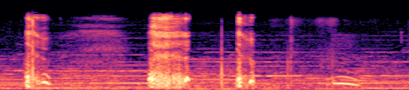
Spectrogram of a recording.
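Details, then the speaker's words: Child who says she feels unwell gives three short coughing bouts, each two sharp bursts then a brief voiced sound, music or hum behind; cough. "Me puso que hiciera un video tosiendo. Y ahí está."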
